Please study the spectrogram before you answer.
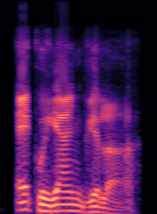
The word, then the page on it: equiangular: British English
